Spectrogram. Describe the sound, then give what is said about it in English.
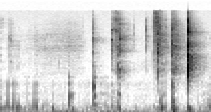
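Beer cans being cracked open in a recording studio: a string of sharp clicking pops, several in quick succession, each followed by a brief bright fizzing hiss, with some clinking and handling noise between them. “And so this is where we crack beers.”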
